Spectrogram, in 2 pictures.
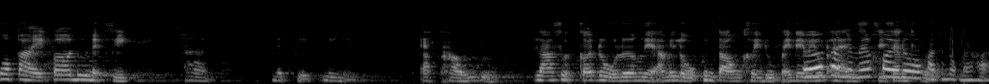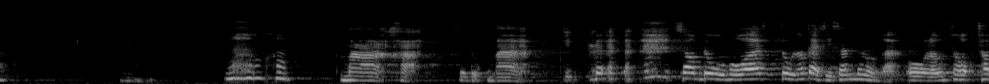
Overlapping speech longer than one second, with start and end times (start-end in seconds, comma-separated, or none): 8.0-9.2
